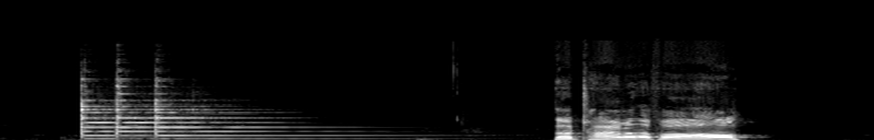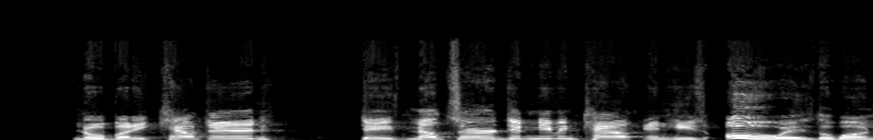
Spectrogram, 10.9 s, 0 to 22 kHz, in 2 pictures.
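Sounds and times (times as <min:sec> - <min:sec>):
bright metal bell being struck: 0:00.5 - 0:03.0
speech: 0:03.5 - 0:04.8, 0:05.9 - 0:10.9.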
